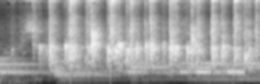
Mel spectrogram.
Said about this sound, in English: Y'all come on and give the Lord a hand clap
